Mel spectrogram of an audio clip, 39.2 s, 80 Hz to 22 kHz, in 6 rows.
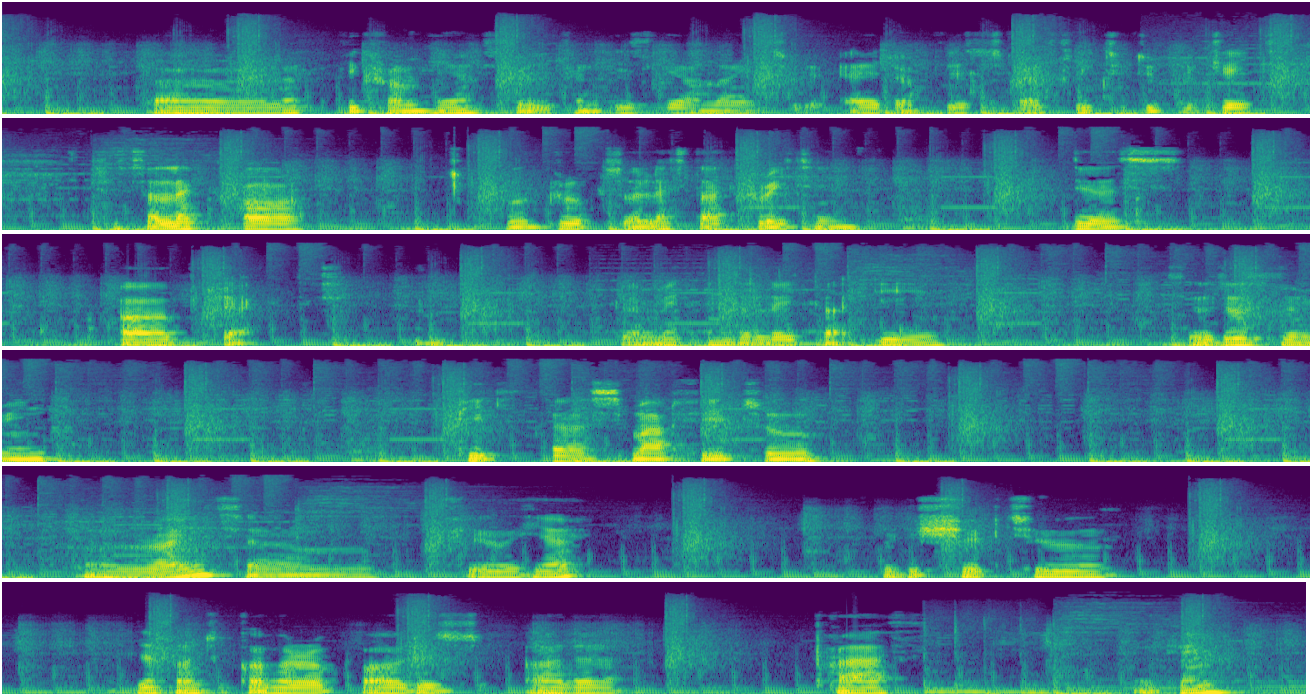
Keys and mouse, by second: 0.2 ctrl+z, 1.9-5.0 drag, 4.7 right click, 5.4 click, 6.6 ctrl+a, 7.7 ctrl+g, 8.9 click, 9.3 right click, 10.7 click, 13.0 p, 15.0-15.6 drag, 16.3 ctrl+z, 17.3 p, 18.6-19.8 drag, 28.2-31.5 drag.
